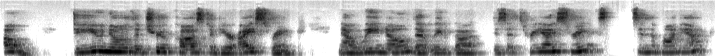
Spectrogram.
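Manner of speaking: ordinary delivery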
